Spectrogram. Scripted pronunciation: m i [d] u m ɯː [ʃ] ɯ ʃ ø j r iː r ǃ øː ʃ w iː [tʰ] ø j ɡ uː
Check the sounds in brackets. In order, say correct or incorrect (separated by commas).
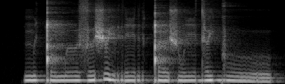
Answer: incorrect, incorrect, incorrect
